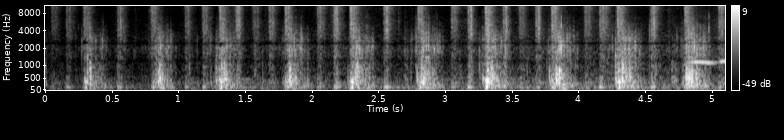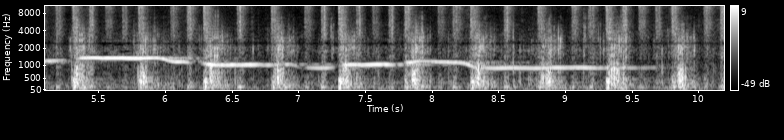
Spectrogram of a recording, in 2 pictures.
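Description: Marching feet in step, a steady, even tread that grows louder, opening the song. About halfway through, a single clear melody line of a few held notes joins the tread.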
